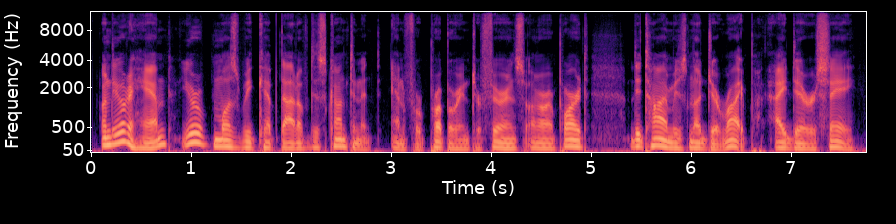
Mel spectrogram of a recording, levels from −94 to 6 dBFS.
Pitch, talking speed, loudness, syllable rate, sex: 100 Hz, 215 wpm, -18 LUFS, 5.5 syllables/s, male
